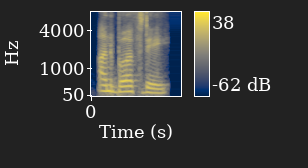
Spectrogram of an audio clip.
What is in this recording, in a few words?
"Unbirthday", Indian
